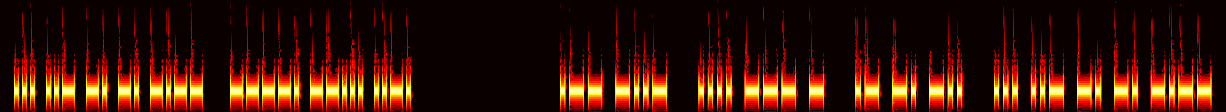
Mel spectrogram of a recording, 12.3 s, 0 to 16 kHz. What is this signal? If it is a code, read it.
Morse code, heard as a keyed tone, about 29 wpm, 700 Hz. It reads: SUNNY 97F WX HOT AND SUNNY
